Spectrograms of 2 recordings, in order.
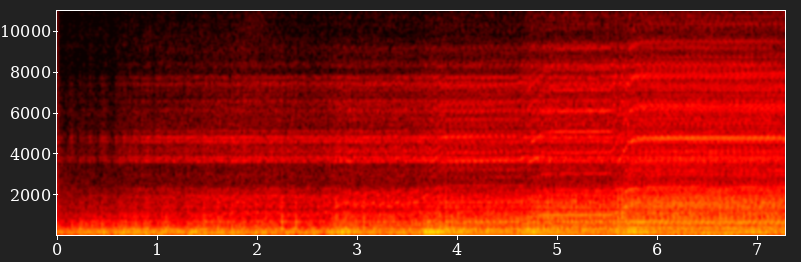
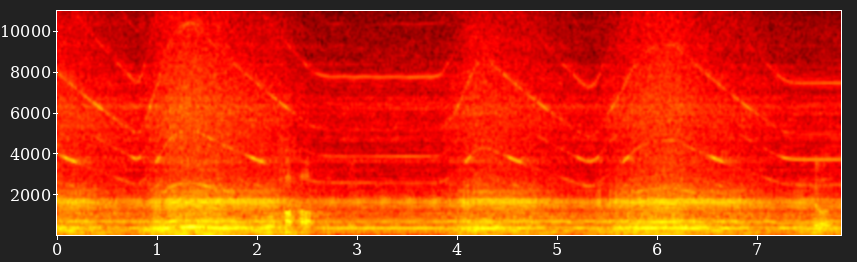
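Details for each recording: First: DC motor on a homemade 220 V 4000 W thyristor speed controller, soft start stepping up in speed: smooth run with only mechanical vibration rattle and motor whir, and no electrical hum from the controller. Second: Large DC motor on a homemade 220 V 4000 W thyristor speed controller, started at very low speed then sped up: steady buzzing hum, whine and vibration, blamed on a spiky, poorly smoothed rectified supply far from pure DC.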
